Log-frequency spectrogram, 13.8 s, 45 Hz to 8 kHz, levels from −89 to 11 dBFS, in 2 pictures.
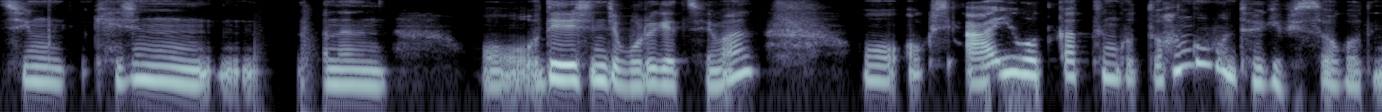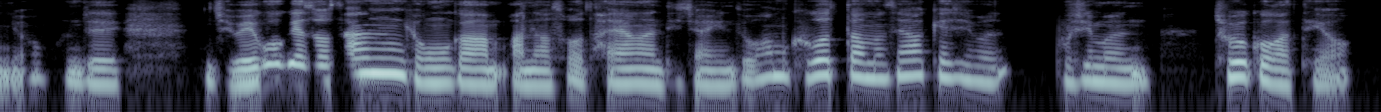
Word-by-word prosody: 지금 185 -4 -2
계신느 185 -3 +1 0.6
는 160 -2 0 0.5
어 - - -5
어디 215 - +5
계신지 195 -2 +6
모르겠지만 160 - 0 0.5
어 190 -2 -2
혹시 410 - -5
아이 275 - +5
옷 255 -2 +6
같은 235 -2 -2
것도 195 -2 -7
한국은 335 - +2
되게 175 -4 -3
비싸거든요. 155 +2 -4 0.2
근데 165 -1 -3 0.4
이제 165 -5 -8
외국에서 195 +2 +3
싼 275 0 +7
경우가 175 -4 +1
많아서 155 -1 -2
다양한 170 -2 -1
디자인도 155 +2 -5
한번 235 +1 0
그것도 240 +1 +1
한번 215 -1 +1
생각해시면 225 -4 -2 0.2
보시면 180 -2 -2 0.3
좋을 230 0 +4
것 200 -4 +1
같아요. 150 - -5
190 Hz, 345 characters per minute, -22 LUFS, 165-230 Hz, 0.6 s, 싼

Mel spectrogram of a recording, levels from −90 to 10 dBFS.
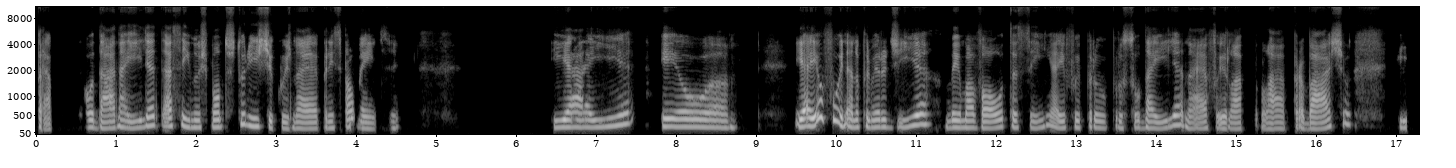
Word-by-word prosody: para - - -2
poder - - -64 0.3
rodar 165 -2 +1
na 190 -4 +1
ilha, 180 +8 +1
assim, 215 -2 +2
nos 185 0 -1
pontos 190 +1 0
turísticos, 205 - +1
né, 155 -1 +1
principalmente. 165 0 -4 1.9
E 185 +2 +3
aí 195 +7 +1 0.4
eu 200 -2 +3 1.1
e 195 - +7
aí 215 +1 +8
eu 440 - +6
fui, 370 - +2
né, 200 - +2
no 190 - 0
1º 190 0 0
dia, 235 +9 +1 0.2
dei 180 -1 +1
uma 175 0 +1
volta, 175 +3 0
assim, 180 +4 -6
aí 170 +1 0
fui 180 0 -5
para 175 -1 -4
o 165 - -9
para 165 - -9
o - - -4
sul 175 +1 -4
da 165 0 -1
ilha, 195 +11 0
né, 160 - -2
fui 155 - -2
lá 150 0 -2 0.2
lá 150 +1 -2
para 150 - -3
baixo 155 - 0 0.7
e 175 0 -3
185 Hz, 145 wpm, -26 LUFS, 165-200 Hz, 1.9 s, aí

